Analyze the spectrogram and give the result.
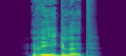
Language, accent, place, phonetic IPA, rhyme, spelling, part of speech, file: German, Germany, Berlin, [ˈʁeːɡlət], -eːɡlət, reglet, verb, De-reglet.ogg
- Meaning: second-person plural subjunctive I of regeln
